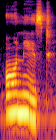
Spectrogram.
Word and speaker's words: honest: Honest. O. Although this is consonant, but it starts with a vowel sound.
